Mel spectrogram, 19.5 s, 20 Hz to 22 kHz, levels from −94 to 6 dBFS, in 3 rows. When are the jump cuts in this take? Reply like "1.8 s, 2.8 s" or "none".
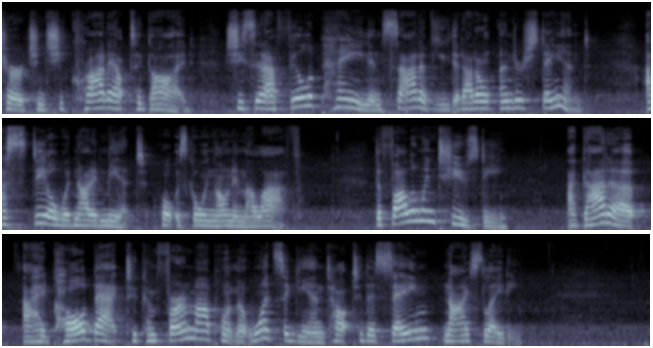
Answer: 16.7 s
